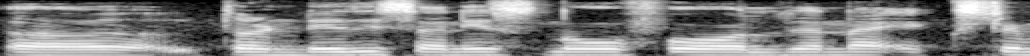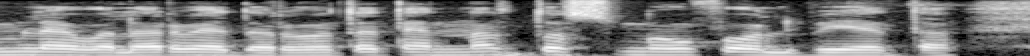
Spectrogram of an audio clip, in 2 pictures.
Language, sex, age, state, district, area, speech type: Goan Konkani, male, 30-45, Goa, Salcete, urban, spontaneous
